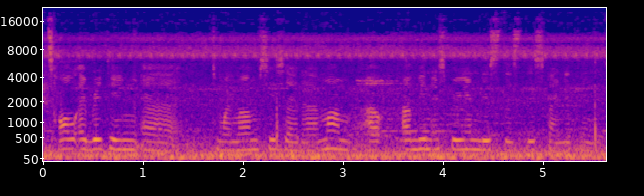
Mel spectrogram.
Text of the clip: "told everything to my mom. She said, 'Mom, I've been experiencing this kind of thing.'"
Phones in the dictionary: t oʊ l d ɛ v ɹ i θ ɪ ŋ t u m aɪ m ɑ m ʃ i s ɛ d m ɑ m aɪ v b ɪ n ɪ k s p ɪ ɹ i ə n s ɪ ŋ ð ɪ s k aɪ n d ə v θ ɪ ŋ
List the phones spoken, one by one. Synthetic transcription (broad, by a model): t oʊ l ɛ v ɹ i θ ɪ ŋ t u m aɪ m ɑ m s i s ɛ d m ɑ m aɪ v b ɪ n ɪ k s p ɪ ɹ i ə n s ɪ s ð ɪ s k aɪ n d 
